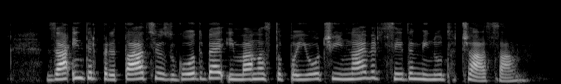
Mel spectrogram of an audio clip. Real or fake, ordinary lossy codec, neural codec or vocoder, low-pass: fake; none; vocoder, 22.05 kHz, 80 mel bands, HiFi-GAN; 7.2 kHz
